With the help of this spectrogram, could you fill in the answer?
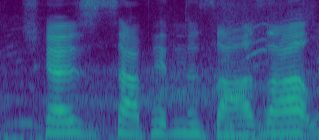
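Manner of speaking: usual speaking voice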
